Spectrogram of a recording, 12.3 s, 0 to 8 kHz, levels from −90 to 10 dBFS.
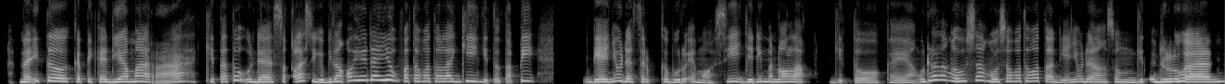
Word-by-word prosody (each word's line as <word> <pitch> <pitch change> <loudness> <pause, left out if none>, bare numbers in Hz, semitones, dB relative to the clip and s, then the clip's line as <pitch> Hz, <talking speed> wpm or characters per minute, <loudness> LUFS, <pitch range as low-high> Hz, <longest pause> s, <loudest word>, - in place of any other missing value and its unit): Nah, 235 -1 +3
itu 310 +2 -2 0.2
ketika 255 -2 -3
dia 250 +2 +4
marah, 250 0 0
kita 255 +1 -4
tuh 385 -7 0
udah 220 -2 +2
sekelas 265 +7 -2
juga 225 -5 +2
bilang, 265 +3 +1
“Oh, 350 - 0
ya 390 +1 +3
udah, 410 0 +3
yuk 415 -3 +7
foto-foto 280 -2 -2
lagi." 270 +1 +1
Gitu. 195 -4 -5
Tapi, 290 +11 -4 0.5
dianya 230 +6 +2
udah 265 -2 +1
ter 225 -4 -6
keburu 220 -1 -2
emosi, 205 +5 -4
jadi 220 +4 +1
menolak 240 -3 +1 0.2
gitu. 180 -1 -6
Kayak 190 -2 -6
yang, - - -13
“Udahlah, 405 +7 +2
nggak 285 0 +2
usah 375 +5 -2
nggak 240 -3 +1
usah 290 - -1
foto-foto.” 295 -1 -2
Dianya 205 +4 -4
udah 235 -3 0
langsung 215 -1 -4
gitu 220 +3 -3
duluan. 240 -1 +6
245 Hz, 195 wpm, -21 LUFS, 220-280 Hz, 0.5 s, yuk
